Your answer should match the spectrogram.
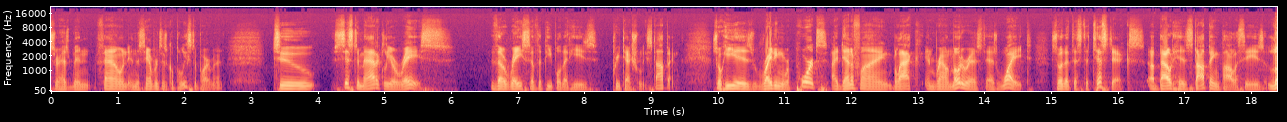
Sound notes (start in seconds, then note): none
